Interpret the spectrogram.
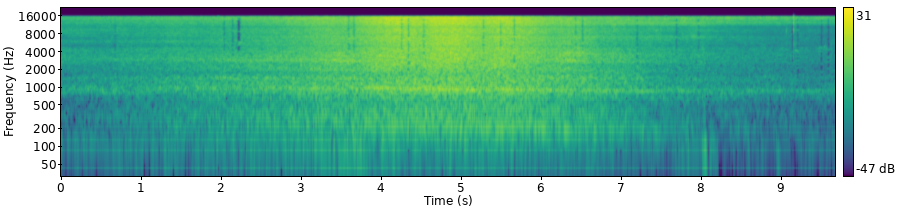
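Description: Tobu 20400 series electric train approaching and running through the station past the platform without stopping. Its running noise builds to a peak about halfway and then fades, with a steady whine throughout and one sharp click near the end.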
